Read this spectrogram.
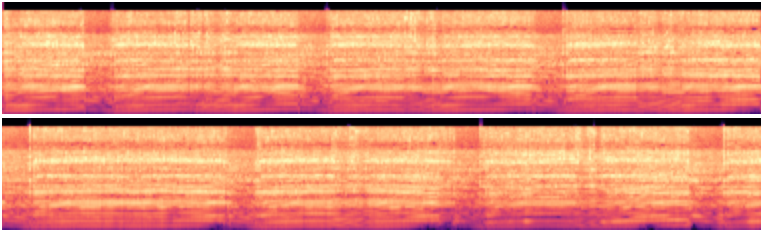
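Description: A chainsaw engine roars loudly, its pitch dipping and rising as it cuts through wood.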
